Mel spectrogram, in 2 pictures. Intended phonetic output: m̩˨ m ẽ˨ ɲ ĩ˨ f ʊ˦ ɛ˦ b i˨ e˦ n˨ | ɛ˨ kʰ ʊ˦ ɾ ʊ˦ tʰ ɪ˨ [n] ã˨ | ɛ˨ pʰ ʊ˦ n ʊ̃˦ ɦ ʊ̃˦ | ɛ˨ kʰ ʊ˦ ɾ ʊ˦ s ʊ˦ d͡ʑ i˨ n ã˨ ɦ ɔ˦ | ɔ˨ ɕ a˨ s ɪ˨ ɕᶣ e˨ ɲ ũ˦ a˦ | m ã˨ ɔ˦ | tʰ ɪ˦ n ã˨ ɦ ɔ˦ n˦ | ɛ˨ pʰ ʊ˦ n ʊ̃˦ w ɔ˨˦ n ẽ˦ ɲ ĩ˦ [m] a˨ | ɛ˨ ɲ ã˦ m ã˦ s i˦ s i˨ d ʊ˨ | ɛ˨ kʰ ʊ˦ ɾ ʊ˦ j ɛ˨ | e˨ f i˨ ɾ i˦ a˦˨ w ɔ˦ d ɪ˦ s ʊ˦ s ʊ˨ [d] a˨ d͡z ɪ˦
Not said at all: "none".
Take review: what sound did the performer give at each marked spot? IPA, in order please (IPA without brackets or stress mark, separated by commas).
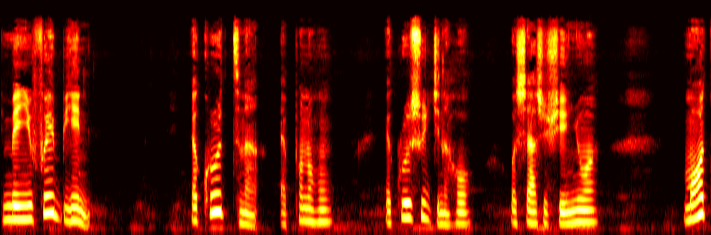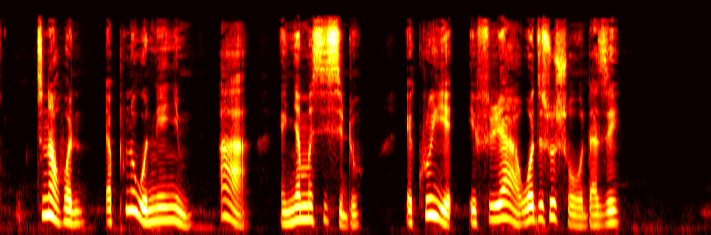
n, m, d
